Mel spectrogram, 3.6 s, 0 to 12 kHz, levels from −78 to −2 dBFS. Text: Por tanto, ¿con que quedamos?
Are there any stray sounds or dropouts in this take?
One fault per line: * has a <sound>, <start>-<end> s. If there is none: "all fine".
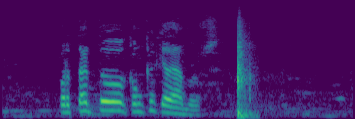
* has a thud, 2.4-2.6 s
